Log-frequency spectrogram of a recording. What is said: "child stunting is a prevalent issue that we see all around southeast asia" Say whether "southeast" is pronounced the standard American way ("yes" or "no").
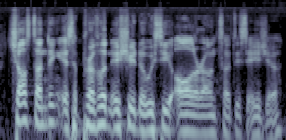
no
